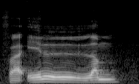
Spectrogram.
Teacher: dalam bacaan nun itu tidak kedengaran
